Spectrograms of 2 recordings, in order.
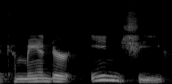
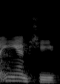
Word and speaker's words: commander in chief: You have the president that is considered the commander in chief. It's not and chief. People say it wrong all the time. It's actually commander hyphen in hyphen chief.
